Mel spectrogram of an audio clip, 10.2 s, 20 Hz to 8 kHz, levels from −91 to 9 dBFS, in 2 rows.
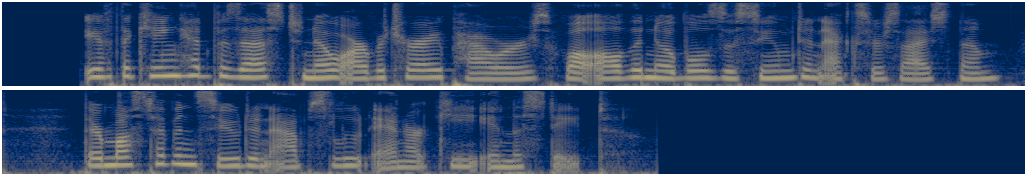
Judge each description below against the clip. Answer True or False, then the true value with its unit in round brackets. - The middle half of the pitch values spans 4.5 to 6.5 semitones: False (3.0 semitones)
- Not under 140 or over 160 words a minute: True (150 wpm)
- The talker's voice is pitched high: True (215 Hz)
